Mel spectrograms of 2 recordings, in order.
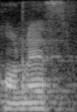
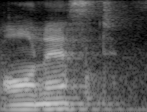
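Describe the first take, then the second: First: The word begins with an audible h sound. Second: The word begins directly with a vowel sound. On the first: "এটাকে কেউ আমরা হনেস্ট বয় বলি" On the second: "এটাকে বলি যে অনেস্ট"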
